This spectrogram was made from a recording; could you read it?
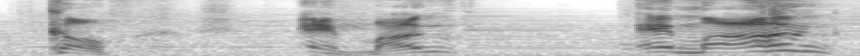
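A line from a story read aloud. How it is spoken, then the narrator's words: Anguished wail. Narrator (Vietnamese): Gã Thanh ngã quỵ, tay ôm ngực, gào lên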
